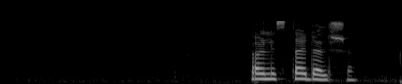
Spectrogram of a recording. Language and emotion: Russian, neutral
